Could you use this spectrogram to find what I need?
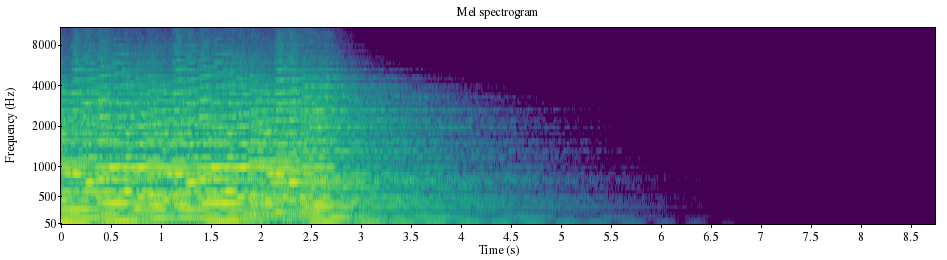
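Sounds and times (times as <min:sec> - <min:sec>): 
classical flute concerto: 0:00.0 - 0:04.5.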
